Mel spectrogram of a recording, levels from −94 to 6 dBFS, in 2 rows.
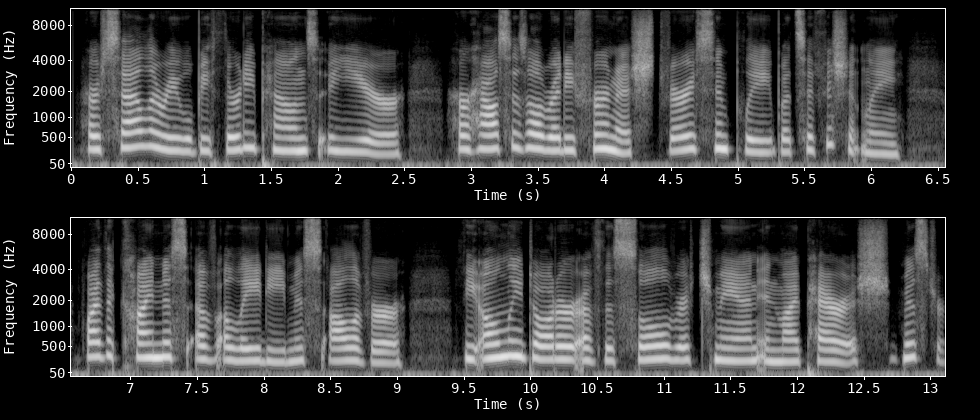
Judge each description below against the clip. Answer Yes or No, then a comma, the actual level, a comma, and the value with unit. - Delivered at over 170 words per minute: No, average, 165 wpm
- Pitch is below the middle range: No, high, 240 Hz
